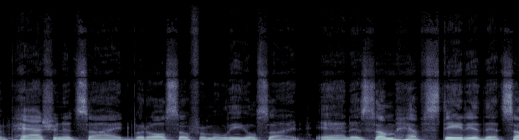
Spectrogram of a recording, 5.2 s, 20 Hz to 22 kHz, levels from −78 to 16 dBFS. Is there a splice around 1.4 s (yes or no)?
no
